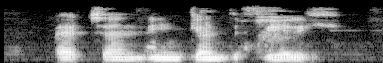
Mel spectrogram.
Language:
Kabyle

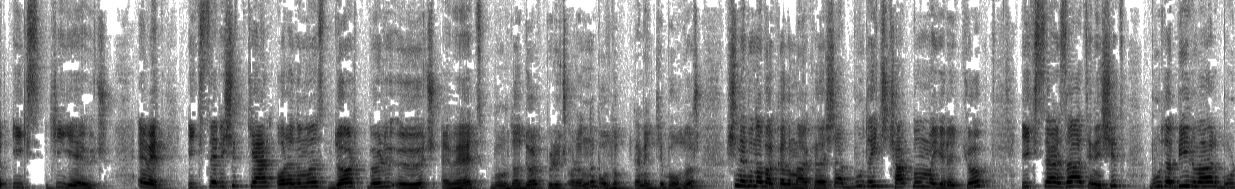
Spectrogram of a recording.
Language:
Turkish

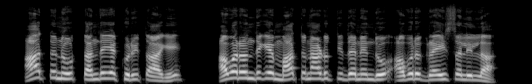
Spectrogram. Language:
Kannada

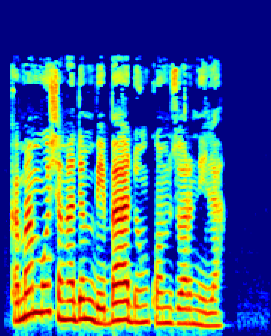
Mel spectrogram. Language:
Dagbani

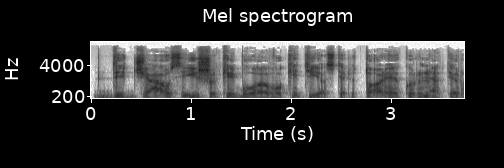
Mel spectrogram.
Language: Lithuanian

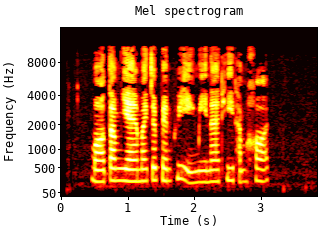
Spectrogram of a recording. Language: Thai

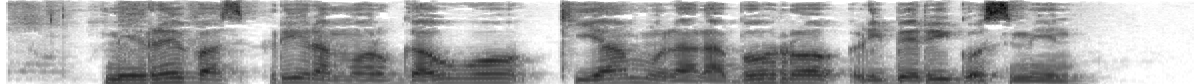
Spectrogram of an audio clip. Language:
Esperanto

